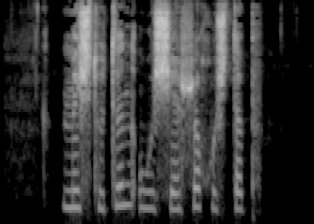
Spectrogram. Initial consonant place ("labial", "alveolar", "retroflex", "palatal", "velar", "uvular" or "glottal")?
labial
